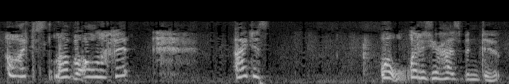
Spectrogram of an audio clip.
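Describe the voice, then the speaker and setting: A woman's voice: high voice, lively intonation, measured pace, sharp tone, exaggerated voice. An actress playing a naive, polite, sheltered eighteen-year-old small-town girl, earnest and hesitant, in a 1970s radio drama. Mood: delighted. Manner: wide-eyed, earnest, hesitant. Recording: dull radio tape, faint noise.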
